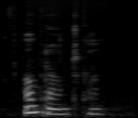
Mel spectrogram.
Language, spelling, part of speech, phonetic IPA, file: Polish, obrączka, noun, [ɔbˈrɔ̃n͇t͡ʃka], LL-Q809 (pol)-obrączka.wav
